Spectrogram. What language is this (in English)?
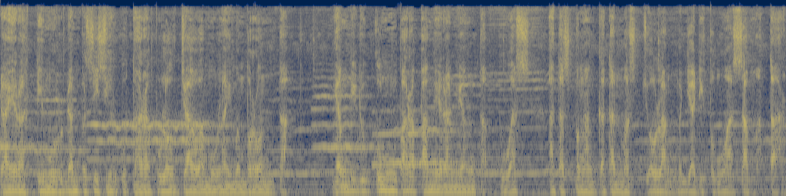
Indonesian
